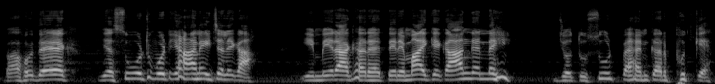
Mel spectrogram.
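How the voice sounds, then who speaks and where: A woman voicing a bossy, sharp-tongued middle-aged mother-in-law in a cartoon story, scolding and taunting. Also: medium pitch, a little slow, no room sound.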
